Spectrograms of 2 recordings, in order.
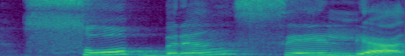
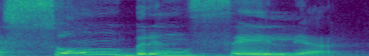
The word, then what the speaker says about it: sobrancelha: um R depois também sobrancelha não é sombrancelha né Não tem aquele M ali depois do o o reivindicar que também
